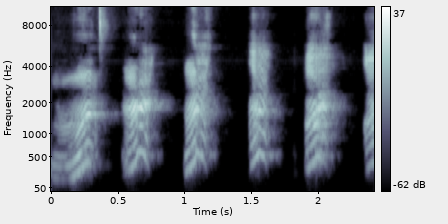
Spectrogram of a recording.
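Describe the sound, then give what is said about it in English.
A voice mimics a breast pump with six rhythmic, evenly spaced wheezy pulses, each a short voiced whoosh with a rising-falling pitch, fairly loud with brief silences between. “So on top of having these tubular style breasts, I then had to put this thing on it and then it made a sound.”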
